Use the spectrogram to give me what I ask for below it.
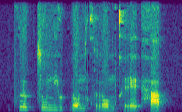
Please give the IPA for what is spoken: pʰ l ɯ˦˥ k̚ s u˧ n j ɯ˦˥ k̚ l o˩˦ n kʰ r o˩˦ m kʰ r e˦˥ ʔ h a˨˩ p̚

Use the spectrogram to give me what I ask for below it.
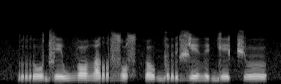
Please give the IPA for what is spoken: r o˩˧˩ d͡z e˩˥ w β o˧ ðˤ ɪ˩˥ r zˤ u˩˥ sˤ θ o˩˥ ɡ ə˧ r ʑ e˧ ð ɪ˧ ɡ e˩˧˩ t͡ʃ ɵ˩˧˩

